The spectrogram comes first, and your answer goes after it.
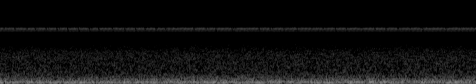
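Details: Crickets chirping at sunrise on a clear, calm summer morning at Humber Bay Shores, Toronto, July 28, 2020, about 20ºC: one steady, unbroken high-pitched trill runs throughout over a heavy low rumble of distant traffic.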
